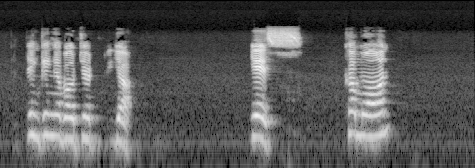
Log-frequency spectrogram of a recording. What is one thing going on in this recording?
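A woman speaks in short phrases into a microphone, with pauses between them.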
